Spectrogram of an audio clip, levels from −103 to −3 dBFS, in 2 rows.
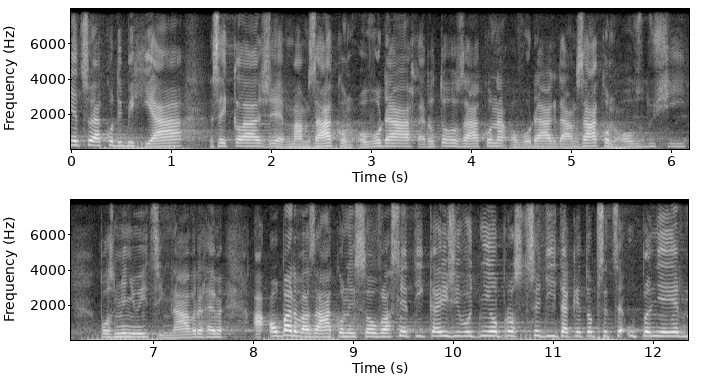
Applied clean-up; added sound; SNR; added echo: none; Purr; 14 dB; none.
